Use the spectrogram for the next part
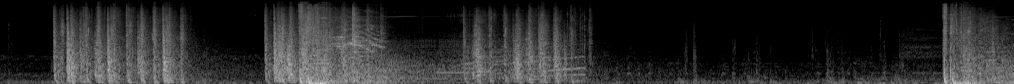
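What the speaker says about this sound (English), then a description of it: "gauss rifles are just wiping me out" Gauss rifle fire in a video game, heard as loud, dense bursts of rapid gunfire lasting a second or two each. Quieter gaps separate the bursts, and one final burst comes at the end.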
